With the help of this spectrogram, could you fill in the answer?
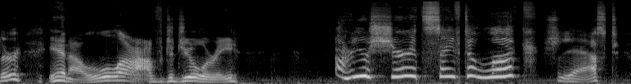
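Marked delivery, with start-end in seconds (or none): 3.4-5.2 high, unsure little voice; timid girl. Acted. Enna asking if it's safe, timid. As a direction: ask it nervously.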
